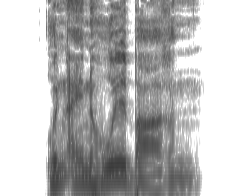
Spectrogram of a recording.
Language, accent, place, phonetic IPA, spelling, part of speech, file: German, Germany, Berlin, [ˌʊnʔaɪ̯nˈhoːlbaːʁən], uneinholbaren, adjective, De-uneinholbaren.ogg
- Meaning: inflection of uneinholbar: 1. strong genitive masculine/neuter singular 2. weak/mixed genitive/dative all-gender singular 3. strong/weak/mixed accusative masculine singular 4. strong dative plural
